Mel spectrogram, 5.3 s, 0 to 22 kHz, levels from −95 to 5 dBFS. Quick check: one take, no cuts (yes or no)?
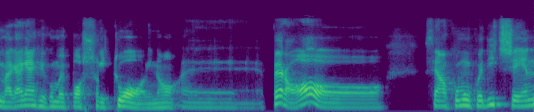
no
